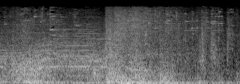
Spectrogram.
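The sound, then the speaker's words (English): A heavy impact crunches into a car windshield as Bullseye, hurled by Daredevil through a cathedral window, smashes head first onto Yurik's car below, followed by a loud burst of shattering glass that rings and scatters for a couple of seconds. “Bullseye smashes head first onto his windshield.”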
